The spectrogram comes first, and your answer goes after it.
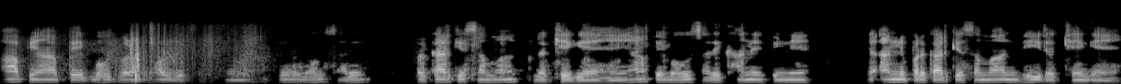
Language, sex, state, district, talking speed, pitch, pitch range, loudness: Hindi, male, Uttar Pradesh, Etah, 175 wpm, 110 Hz, 105-110 Hz, -22 LUFS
